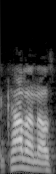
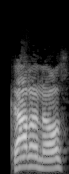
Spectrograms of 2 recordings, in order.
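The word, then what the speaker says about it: Kolynos: Keen is broadcast to you by Colinos toothpaste.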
